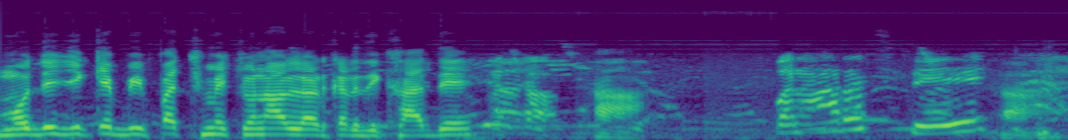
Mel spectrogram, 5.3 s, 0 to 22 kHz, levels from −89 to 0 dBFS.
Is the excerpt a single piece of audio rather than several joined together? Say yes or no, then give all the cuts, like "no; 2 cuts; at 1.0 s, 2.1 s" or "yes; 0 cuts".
yes; 0 cuts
